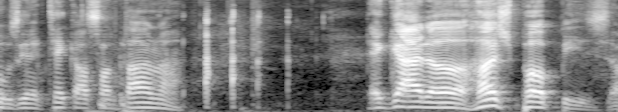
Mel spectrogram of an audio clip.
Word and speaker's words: Santa Ana: Not Hey, Santa Ana. Santana. Say it right.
